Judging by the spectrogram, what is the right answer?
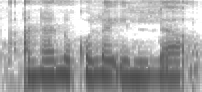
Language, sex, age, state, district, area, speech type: Kannada, female, 18-30, Karnataka, Kolar, rural, spontaneous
